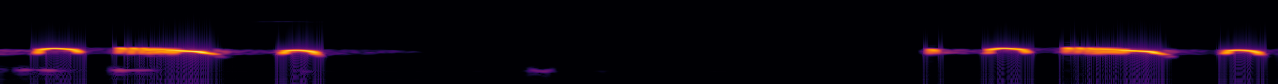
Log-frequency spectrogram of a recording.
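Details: Spotted dove used as a 'thúc' decoy, its cooing meant to stir up wild birds: two repeated hollow phrases about four and a half seconds apart, each with arched and sliding notes, plus faint low murmurs between.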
